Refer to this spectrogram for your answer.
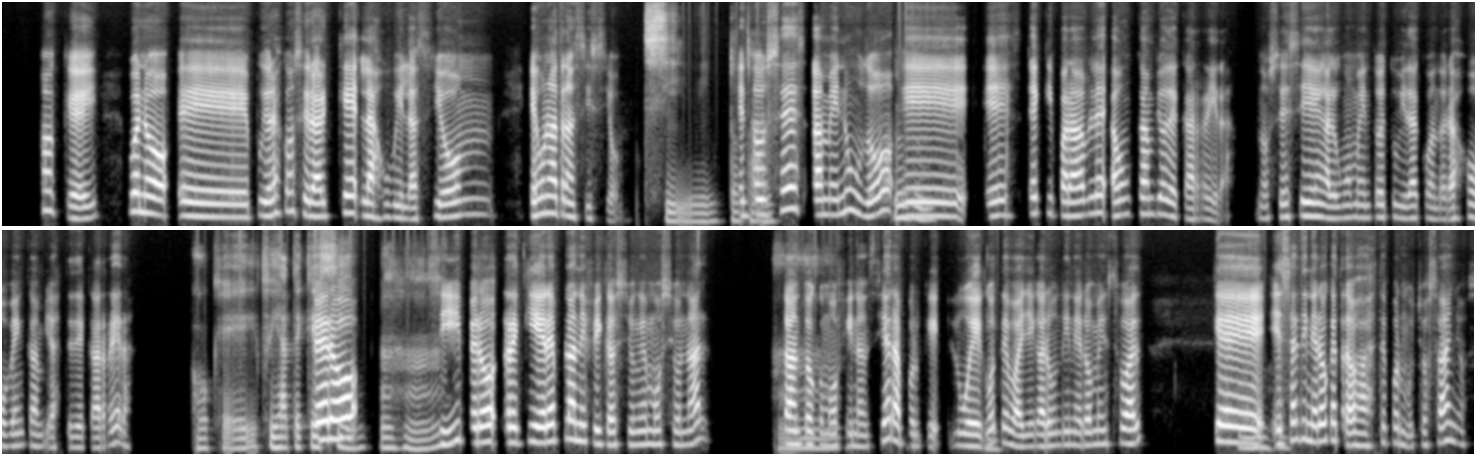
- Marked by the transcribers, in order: static
- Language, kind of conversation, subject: Spanish, advice, ¿Cómo te sientes con la jubilación y qué nuevas formas de identidad y rutina diaria estás buscando?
